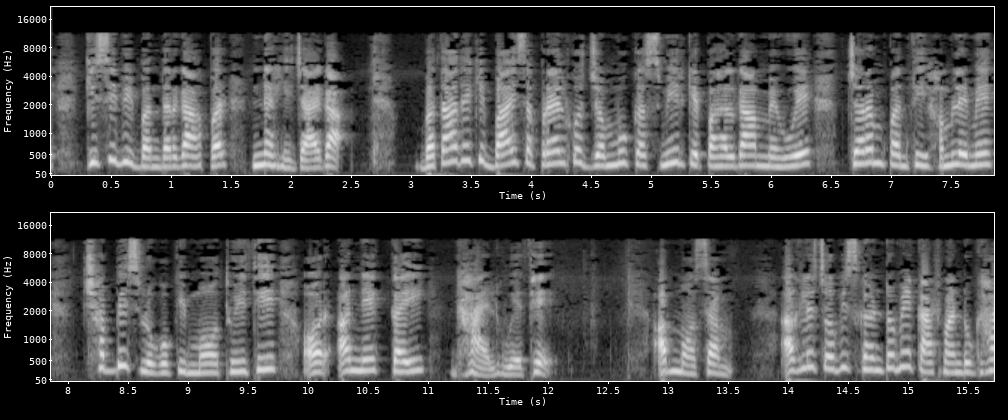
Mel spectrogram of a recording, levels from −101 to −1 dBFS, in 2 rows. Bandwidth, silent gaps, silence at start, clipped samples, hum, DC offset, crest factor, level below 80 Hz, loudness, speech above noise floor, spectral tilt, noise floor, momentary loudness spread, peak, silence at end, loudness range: 12 kHz; none; 0 s; under 0.1%; none; under 0.1%; 16 dB; -60 dBFS; -19 LUFS; 36 dB; -3 dB/octave; -55 dBFS; 6 LU; -4 dBFS; 0 s; 3 LU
